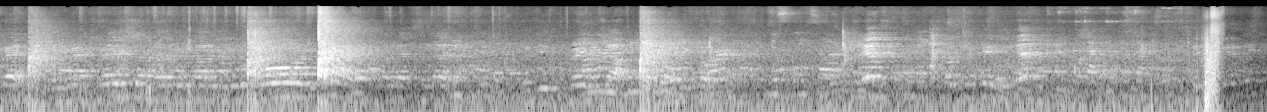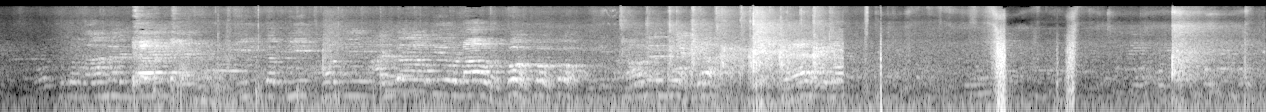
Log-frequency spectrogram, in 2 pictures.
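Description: People talk in the background of a large, echoing hall.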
